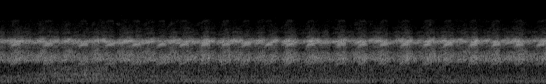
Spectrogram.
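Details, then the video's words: Thousands of frogs, about 5,000, calling together, recorded with a Rode VideoMicro: a dense, unbroken wall of overlapping croaks, bright and high-pitched, with no single caller standing out and no other sounds. "개구리 수천마리 개굴개굴 울음소리"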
